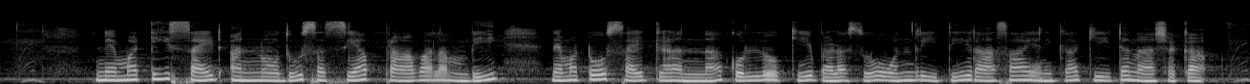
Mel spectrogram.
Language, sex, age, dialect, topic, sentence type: Kannada, female, 25-30, Mysore Kannada, agriculture, statement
